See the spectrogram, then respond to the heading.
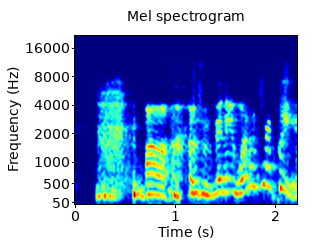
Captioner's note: laughs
